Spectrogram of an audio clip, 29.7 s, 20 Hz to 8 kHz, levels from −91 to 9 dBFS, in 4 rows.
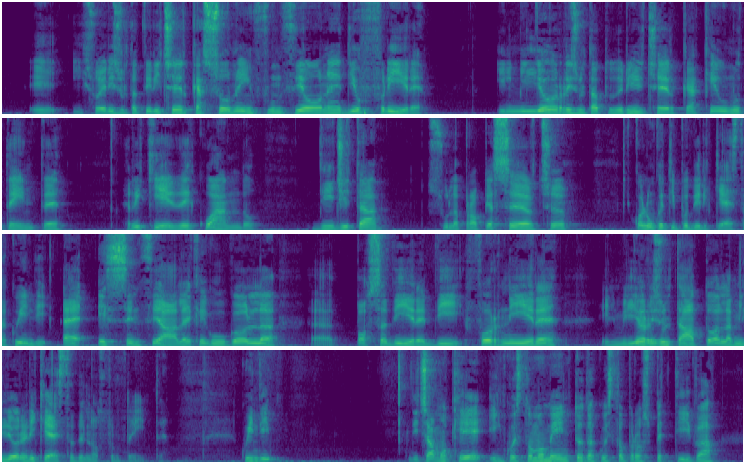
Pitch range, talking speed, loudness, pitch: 125-155 Hz, 115 wpm, -28 LUFS, 140 Hz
